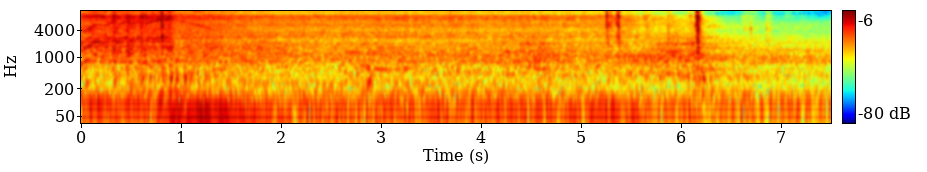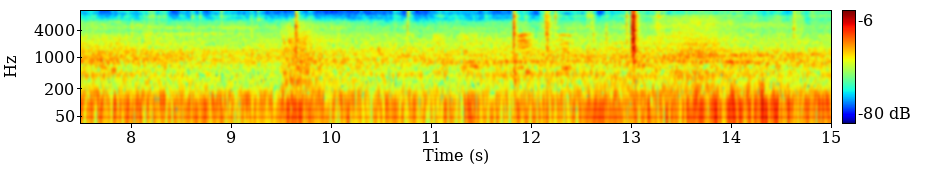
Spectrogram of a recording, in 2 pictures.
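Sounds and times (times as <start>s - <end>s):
vehicle engine running: 0.0s - 6.8s.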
